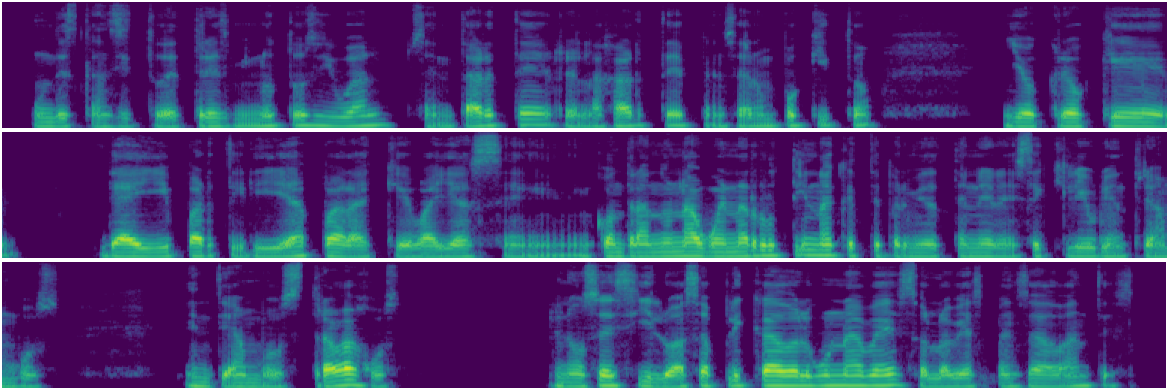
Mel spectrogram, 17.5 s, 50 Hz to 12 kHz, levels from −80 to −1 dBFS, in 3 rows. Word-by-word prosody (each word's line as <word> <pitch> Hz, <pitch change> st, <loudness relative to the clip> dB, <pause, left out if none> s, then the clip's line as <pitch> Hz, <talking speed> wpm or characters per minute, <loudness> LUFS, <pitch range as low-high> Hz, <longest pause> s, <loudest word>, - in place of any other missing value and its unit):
un 115 Hz, -, -5 dB
descansito 110 Hz, +2 st, -7 dB
de -, -, -1 dB
3 115 Hz, -1 st, -3 dB
minutos, 135 Hz, -, -3 dB
igual, 130 Hz, +3 st, -4 dB
sentarte, 140 Hz, +3 st, -1 dB
relajarte, 120 Hz, -, -3 dB
pensar -, -, -6 dB
un -, -, -7 dB
poquito, 140 Hz, +1 st, -5 dB, 0.6 s
yo 115 Hz, -3 st, +1 dB
creo 115 Hz, -, +1 dB
que 115 Hz, -2 st, -1 dB, 0.4 s
de -, -, +3 dB
ahí, 110 Hz, +1 st, +6 dB
partiría 115 Hz, -1 st, +1 dB
para 110 Hz, -6 st, +2 dB
que -, -, -3 dB
vayas 105 Hz, +1 st, -1 dB
e 135 Hz, +6 st, -7 dB
encontrando 115 Hz, -4 st, 0 dB
una 120 Hz, -, +2 dB
buena 115 Hz, 0 st, +2 dB
rutina 140 Hz, +1 st, +1 dB
que -, -, -2 dB
te -, -, -5 dB
permita 110 Hz, 0 st, -2 dB
tener 110 Hz, 0 st, -4 dB
ese 110 Hz, -1 st, -4 dB
equilibrio 115 Hz, -1 st, -5 dB
entre 115 Hz, -, -4 dB
ambos 105 Hz, 0 st, -9 dB, 0.6 s
entre 115 Hz, -2 st, -2 dB
ambos 105 Hz, -1 st, -4 dB
trabajos, 140 Hz, -8 st, +6 dB, 0.7 s
no 110 Hz, -2 st, -2 dB
sé, 130 Hz, +5 st, +5 dB
¿si 125 Hz, -3 st, -4 dB
lo 100 Hz, -, +4 dB
has -, -, 0 dB
aplicado 130 Hz, 0 st, +6 dB
alguna 130 Hz, +1 st, +3 dB
vez, 135 Hz, +1 st, +2 dB
o, -, -, +1 dB
lo 105 Hz, -, -1 dB
habías 110 Hz, 0 st, -1 dB
pensado 105 Hz, -1 st, -3 dB
antes? 130 Hz, +2 st, -8 dB
115 Hz, 170 wpm, -23 LUFS, 110-135 Hz, 0.7 s, ahí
